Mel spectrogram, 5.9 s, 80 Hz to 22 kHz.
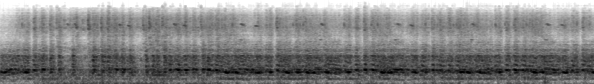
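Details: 1952 Ford F-1, first start in 28 years, rebuilt carb, PerTronix ignition, timing adjusted: long steady cranking with a few near-catches that never pick up; too much choke, needed more air, then it started.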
